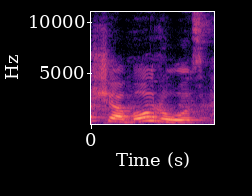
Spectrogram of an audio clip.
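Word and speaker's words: شب و روز: तो इसका प्रोनन्सिएट होगा शबो रोज।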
